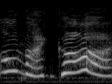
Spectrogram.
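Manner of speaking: put-on, high-pitched anime girl voice. Showing off an anime voice while pretending to be an anime girl, put-on anime girl voice. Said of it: "let me do the one anime voice".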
